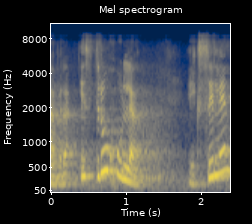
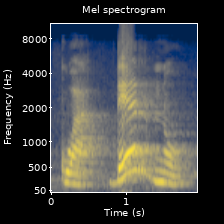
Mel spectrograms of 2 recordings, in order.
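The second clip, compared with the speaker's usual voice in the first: "Cuaderno" in separate slow syllables, long raised DER; stress on middle syllable; 2 semitones lower, much slower than usual. Shown as a demonstration. Teacher repeats for pupils, "Cuaderno" stressed on DER. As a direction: lean hard on DER in "Cuaderno", pausing between syllables. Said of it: "en la penúltima sílaba".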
